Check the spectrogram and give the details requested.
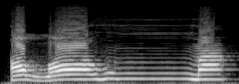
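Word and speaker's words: اللهم: দেখে দেখে পড়লেও হবে আল্লাহুম্মা হামজা জবর লামের তাসদিদ আল লাম খারাপ জবর এক আলিফ ঠোঁট গোল করে মোটা করে উচ্চারণ করতে হবে ল হার পেশ মিমের তাসদিদ হুম মিম জবর মা আল্লাহুম্মা আল্লাহুম্মা আল্লাহুম্মা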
